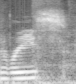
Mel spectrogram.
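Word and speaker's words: Ries: I looked it up, like how you would pronounce that, and everything says Reese, so I think there's debate for some people whether they want to call it Rice or not, but Rice sounds so bad, I don't like it.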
